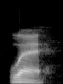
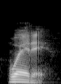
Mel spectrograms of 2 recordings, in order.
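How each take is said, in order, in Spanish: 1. Se dice con sonidos ingleses. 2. Se dice con sonidos de estilo español.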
